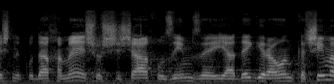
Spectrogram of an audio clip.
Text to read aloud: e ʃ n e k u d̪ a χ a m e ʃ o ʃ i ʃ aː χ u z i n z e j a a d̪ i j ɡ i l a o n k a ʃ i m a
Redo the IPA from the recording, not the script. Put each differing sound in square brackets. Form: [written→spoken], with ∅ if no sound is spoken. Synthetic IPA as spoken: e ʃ n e k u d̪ a χ a m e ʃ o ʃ i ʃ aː χ u z i [n→m] z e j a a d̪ [i→e] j ɡ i [l→ɾ] a o n k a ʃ i m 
